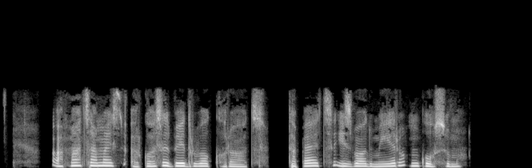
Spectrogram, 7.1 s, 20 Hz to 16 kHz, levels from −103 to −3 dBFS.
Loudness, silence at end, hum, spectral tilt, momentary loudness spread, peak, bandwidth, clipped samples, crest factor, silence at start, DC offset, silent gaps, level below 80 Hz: -19 LUFS; 0.95 s; none; -5 dB/octave; 12 LU; -2 dBFS; 7.8 kHz; under 0.1%; 18 dB; 0.7 s; under 0.1%; 2.84-2.89 s, 3.60-3.86 s, 4.00-4.04 s; -70 dBFS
